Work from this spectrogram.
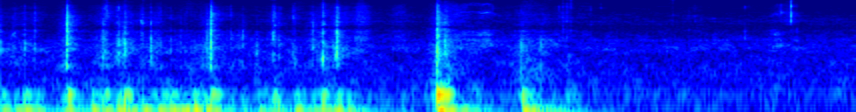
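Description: Someone types a password on a computer keyboard with a quick, close run of key clicks, then a couple of louder, heavier key presses before the typing stops and things go quiet.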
